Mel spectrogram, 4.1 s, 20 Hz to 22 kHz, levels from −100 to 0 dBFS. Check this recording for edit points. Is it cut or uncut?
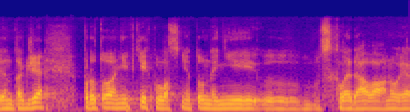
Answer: cut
